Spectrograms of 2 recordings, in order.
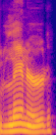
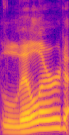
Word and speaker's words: Lillard: cast we got Matthew Leonard plays uh William Le Leonard why am I saying that name wrong is it Lillard I've never heard itard I think it is Lillard I think it isard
